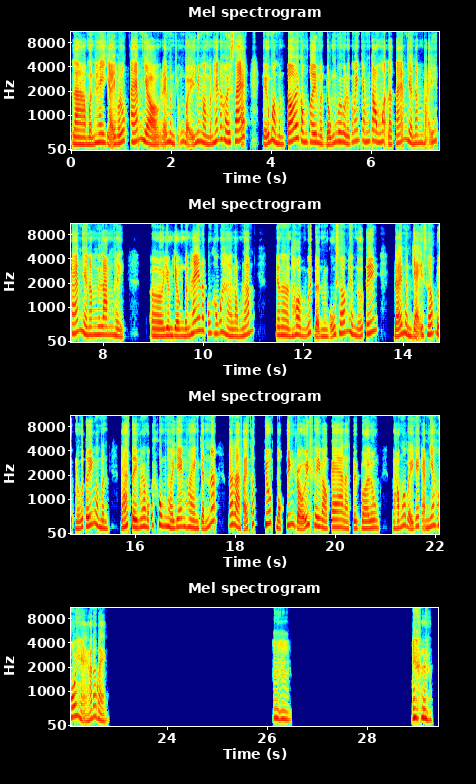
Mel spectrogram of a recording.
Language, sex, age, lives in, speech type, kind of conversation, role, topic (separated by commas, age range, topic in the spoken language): Vietnamese, female, 25-29, Vietnam, conversation, podcast, guest, Bạn có mẹo nào để tránh căng thẳng vào buổi sáng sớm không?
